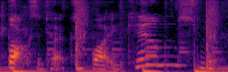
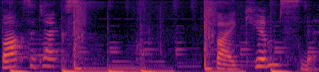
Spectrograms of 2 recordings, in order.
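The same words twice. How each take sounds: First: It is read in an imitation of Daddy's voice. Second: It is read in a silly monkey voice.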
